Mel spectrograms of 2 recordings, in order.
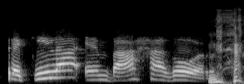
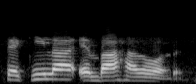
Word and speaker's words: Tequila Embajador: Tequila Embajador. – That's right. – Record it, replay it, re-air it, Tequila Embajador.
